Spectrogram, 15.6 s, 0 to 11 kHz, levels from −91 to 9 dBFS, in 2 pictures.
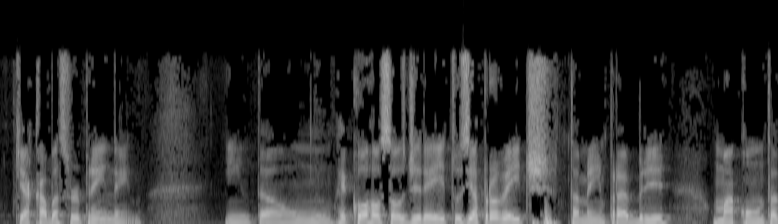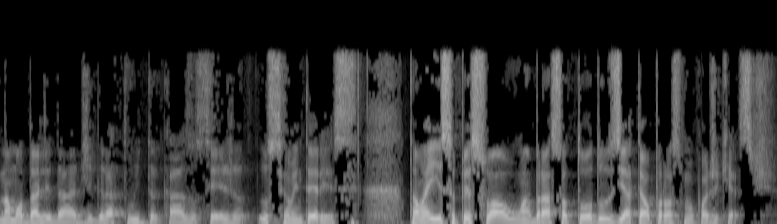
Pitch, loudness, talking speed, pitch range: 130 Hz, -23 LUFS, 140 wpm, 125-145 Hz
